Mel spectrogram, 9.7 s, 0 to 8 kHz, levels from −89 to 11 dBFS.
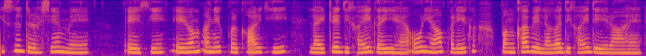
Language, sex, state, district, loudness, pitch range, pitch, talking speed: Hindi, female, Uttar Pradesh, Saharanpur, -18 LUFS, 215-250 Hz, 230 Hz, 140 wpm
